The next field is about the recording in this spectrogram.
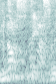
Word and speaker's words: Gnostics: The Gnostics with a silent G, the G's with a silent Gnostic.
